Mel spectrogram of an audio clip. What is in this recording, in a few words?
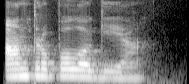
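"антропология", Komi, female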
